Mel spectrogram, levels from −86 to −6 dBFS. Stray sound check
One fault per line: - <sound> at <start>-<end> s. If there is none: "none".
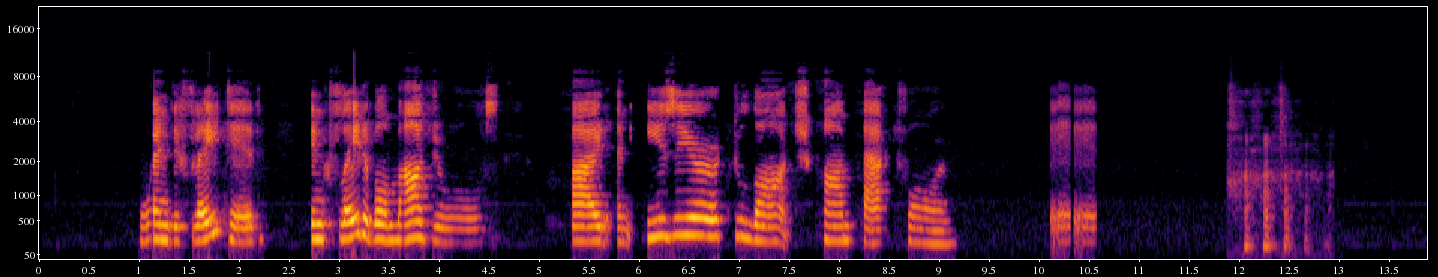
- laugh at 10.1-10.6 s
- laugh at 11.9-13.0 s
